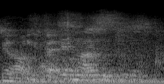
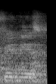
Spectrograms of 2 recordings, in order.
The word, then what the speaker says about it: Pinchas: And do you guys pronounce the name Phineas or Pinchas? Pinchas. I say half and half. I'll say Phineas Pinchas, okay?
